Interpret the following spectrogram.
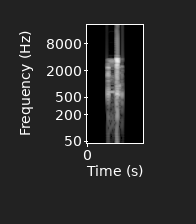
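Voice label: Raleigh Police Special Operations Tactical, p25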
